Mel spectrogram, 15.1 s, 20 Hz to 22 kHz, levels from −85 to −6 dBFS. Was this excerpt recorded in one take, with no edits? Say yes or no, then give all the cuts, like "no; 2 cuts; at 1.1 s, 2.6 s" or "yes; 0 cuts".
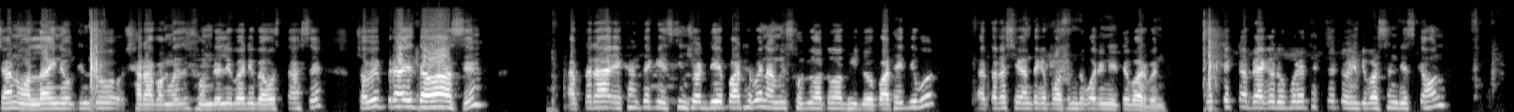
yes; 0 cuts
